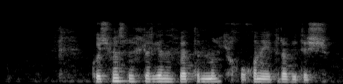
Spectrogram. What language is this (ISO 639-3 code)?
uzb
